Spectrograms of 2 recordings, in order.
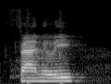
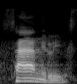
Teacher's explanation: accent tonique sur la première syllabe, à court, pas family, non, family.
